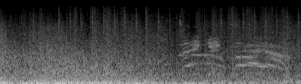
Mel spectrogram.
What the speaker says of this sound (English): Blob avoids that Stuka barrage.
